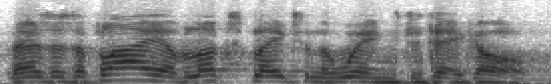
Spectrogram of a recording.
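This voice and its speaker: High-voiced male host, muffled old radio. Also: fairly quick. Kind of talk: scripted radio host banter. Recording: muffled old radio broadcast, faint hiss.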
